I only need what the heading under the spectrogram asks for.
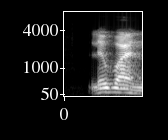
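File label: "levant", Malay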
